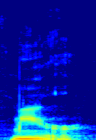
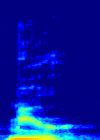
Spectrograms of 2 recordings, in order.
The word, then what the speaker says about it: mirror: The word is not pronounced mirror, mirror. I have to pronounce it with 2 syllables. Mirror, mirror.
